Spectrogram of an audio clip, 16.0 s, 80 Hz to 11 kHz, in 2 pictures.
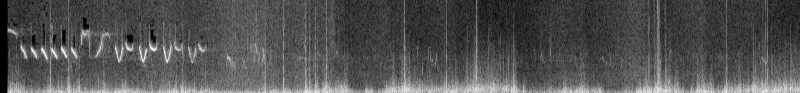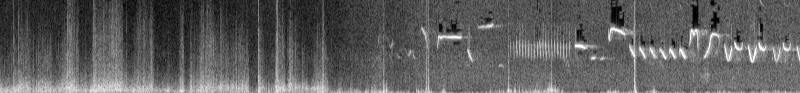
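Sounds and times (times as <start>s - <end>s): small bird chirping: 0.1s - 3.4s, 11.8s - 16.0s
wind buffeting microphone: 0.1s - 16.0s.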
